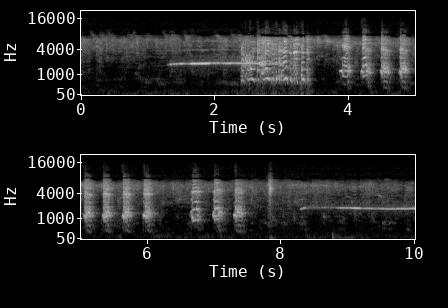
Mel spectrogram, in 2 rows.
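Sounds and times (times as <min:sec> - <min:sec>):
thin steady whistle: 0:01.3 - 0:02.6, 0:08.3 - 0:10.0
turkey gobbling and yelping: 0:01.3 - 0:10.0.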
